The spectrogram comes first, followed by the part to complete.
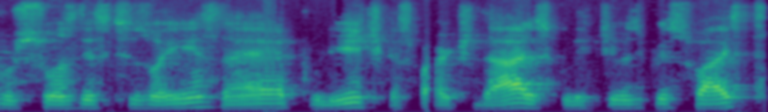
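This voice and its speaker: A man speaks at a moderate pace in a medium pitch, his tone dark and mellow and his intonation monotone and flat. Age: 30s. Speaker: city councillor. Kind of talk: interview.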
